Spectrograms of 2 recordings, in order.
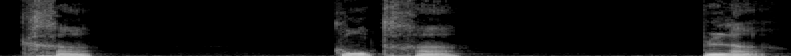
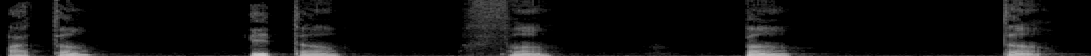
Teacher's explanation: as usual, final T here is not pronounced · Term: final T not pronounced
